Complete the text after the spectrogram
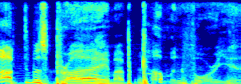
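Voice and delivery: drawn-out, slow speech. Asked by another speaker for Macho Man on the Transformers movie: Macho Man impression. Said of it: "just tell him to say Optimus Prime".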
